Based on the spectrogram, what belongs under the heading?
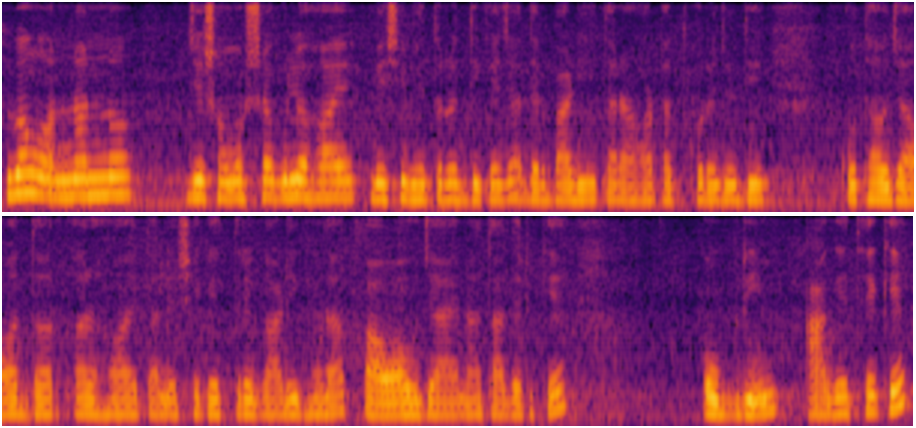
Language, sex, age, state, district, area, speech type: Bengali, female, 30-45, West Bengal, Jhargram, rural, spontaneous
